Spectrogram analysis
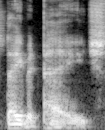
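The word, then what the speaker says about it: Paich: it was pronounced it's David page so i pronouncing this page i thought it was like patch or something like that but it's page i guess anyway david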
